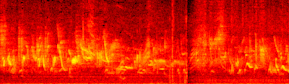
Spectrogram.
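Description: A garden warbler pours out a fast, sustained, mellow warble of rich chattering notes with almost no pause, over faint background hiss.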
